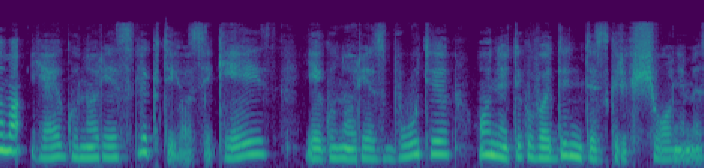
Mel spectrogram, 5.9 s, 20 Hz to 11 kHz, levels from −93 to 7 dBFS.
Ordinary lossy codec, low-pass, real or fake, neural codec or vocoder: AAC, 32 kbps; 7.2 kHz; real; none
